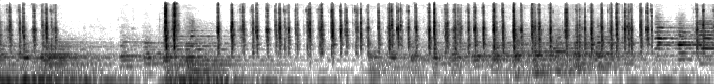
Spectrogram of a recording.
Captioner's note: dramatic music; tense classical music; keyboard tapping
